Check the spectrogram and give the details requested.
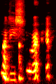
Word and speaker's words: Shore: My name is Wendy Shore. Rhymes with entrepreneur and I am a business growth strategist.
